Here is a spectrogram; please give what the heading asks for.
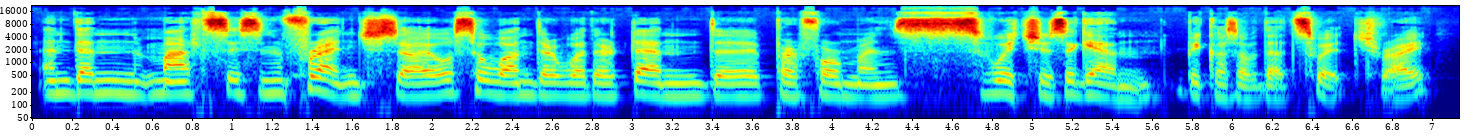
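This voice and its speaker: A woman hosts an interview podcast in a chatty, reflective style. Her pitch is on the low side, and the sound is very dry, with no room echo. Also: fairly even intonation, a little slow, darkish tone. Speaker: podcast host. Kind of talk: conversational interviewing.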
